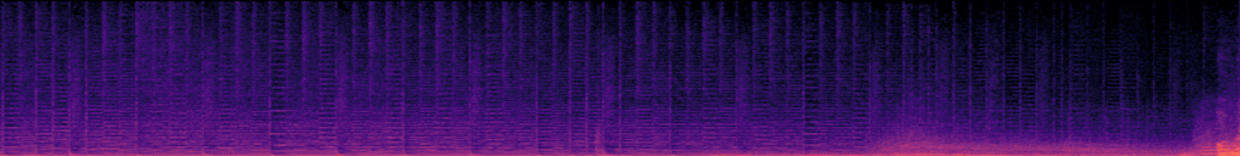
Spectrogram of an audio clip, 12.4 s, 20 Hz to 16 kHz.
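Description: Race cars starting a race at Magny-Cours in a racing video game, including a 2012 Lexus GS 350 and a Ford Falcon, engines revving and shifting in rising, stepping pitch, loud and continuous, with another car surging nearer at the end.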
